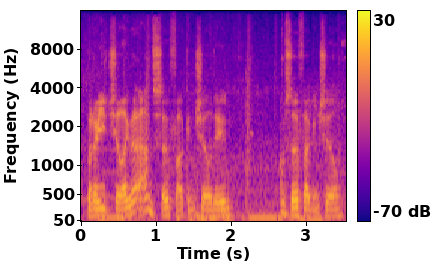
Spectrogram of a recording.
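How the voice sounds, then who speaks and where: This gaming streamer is a man in his twenties with a mid-range voice that runs a bit fast over background music. He rambles and cracks crude jokes during casual stream chat, often trailing off into mutters.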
